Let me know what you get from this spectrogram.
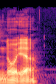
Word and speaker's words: Neue: I had one college professor who was who was very um, very uh, adamant about the pronunciation because it, everybody wants to call it Helvetica Nu, but it's spelled N U no N N I can't think N E U E or N U E U. I'm gonna write it down. – Is it a different language? Yeah, I think it's German, maybe. Okay. Uh, yeah, N E U E. Um, but but apparently it's pronounced Noya.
